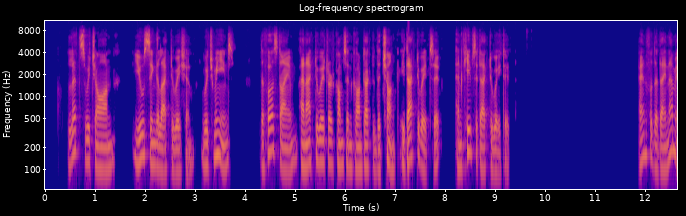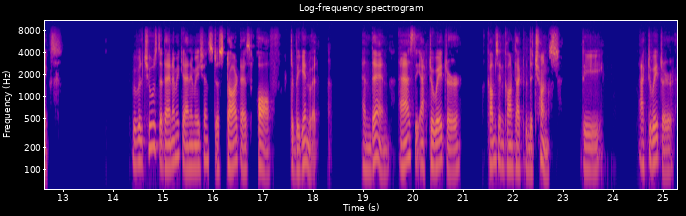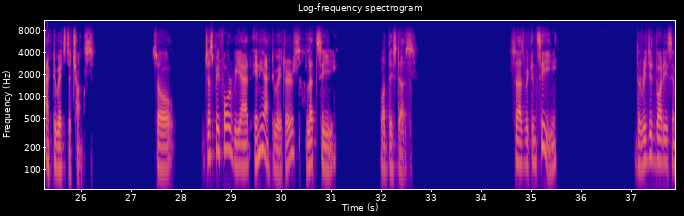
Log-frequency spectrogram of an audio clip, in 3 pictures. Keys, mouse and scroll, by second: 9.4 click, 31.0 click, 36.2 click, 37.1 click.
